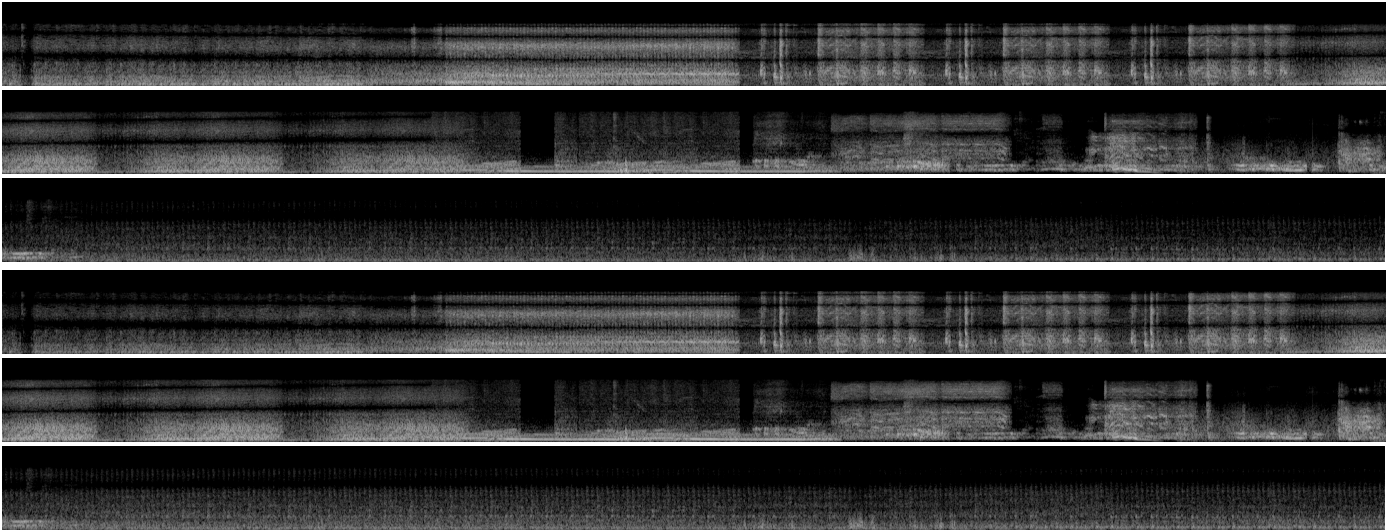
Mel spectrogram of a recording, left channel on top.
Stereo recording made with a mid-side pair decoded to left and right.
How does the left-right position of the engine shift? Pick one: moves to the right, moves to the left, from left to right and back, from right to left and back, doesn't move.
moves to the right.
